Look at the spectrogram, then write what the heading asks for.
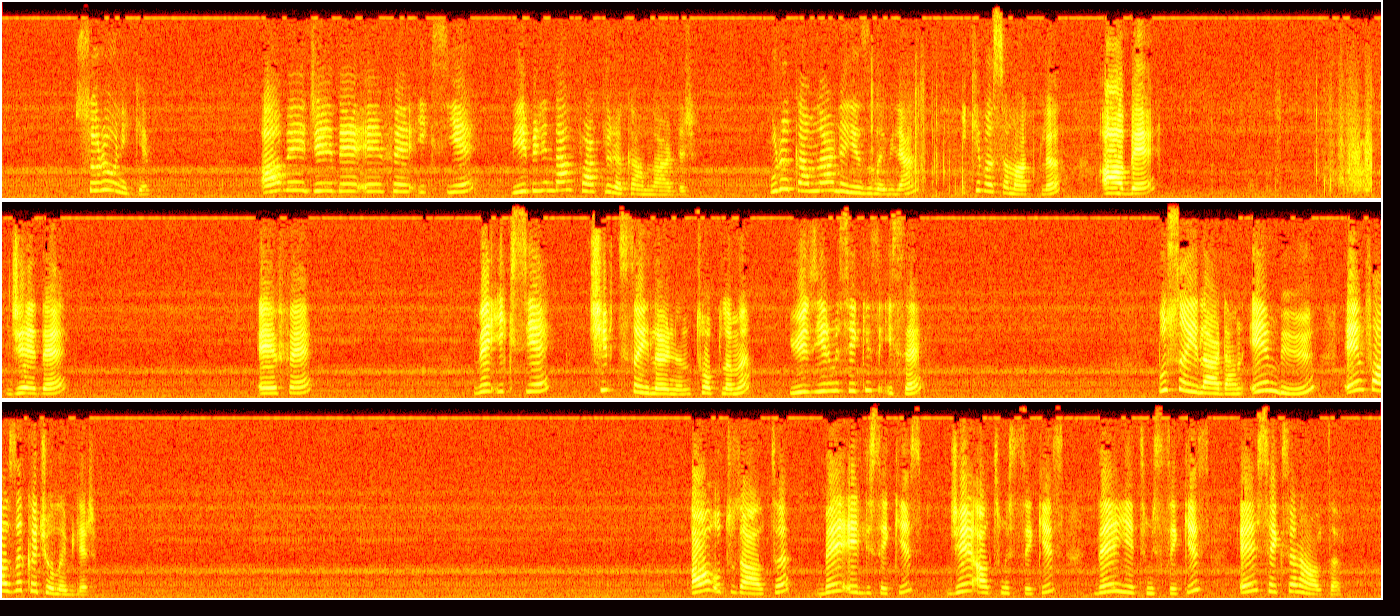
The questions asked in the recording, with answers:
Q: CD, EF ve XY çift sayılarının toplamı 128 ise bu sayılardan en büyüğü en fazla kaç olabilir?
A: Doğru cevap B 58.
